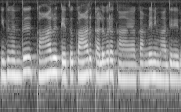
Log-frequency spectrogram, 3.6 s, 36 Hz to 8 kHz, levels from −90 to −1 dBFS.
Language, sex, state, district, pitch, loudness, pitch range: Tamil, female, Tamil Nadu, Kanyakumari, 200 Hz, -14 LUFS, 190-215 Hz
